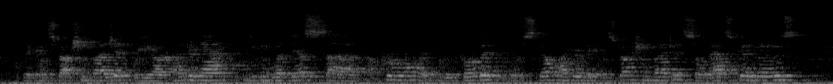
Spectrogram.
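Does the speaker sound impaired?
No.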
